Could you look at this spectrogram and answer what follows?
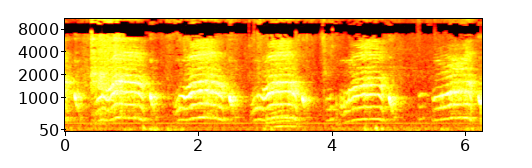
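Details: Newborn baby's first cry right after birth: repeated strong rhythmic wails with short breaths between; vigorous newborn cry.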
